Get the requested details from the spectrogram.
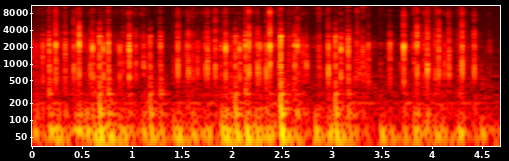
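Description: Fingertips type in steady taps on a pink-framed compact mechanical keyboard with thick cream XDA plastic keycaps, a polycarbonate plate, linear switches and a hollow case. The result is a fast run of short, bright clacks with a low thock beneath, each dying away almost instantly.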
